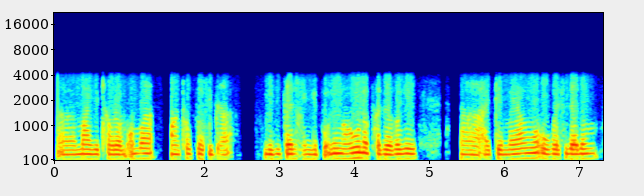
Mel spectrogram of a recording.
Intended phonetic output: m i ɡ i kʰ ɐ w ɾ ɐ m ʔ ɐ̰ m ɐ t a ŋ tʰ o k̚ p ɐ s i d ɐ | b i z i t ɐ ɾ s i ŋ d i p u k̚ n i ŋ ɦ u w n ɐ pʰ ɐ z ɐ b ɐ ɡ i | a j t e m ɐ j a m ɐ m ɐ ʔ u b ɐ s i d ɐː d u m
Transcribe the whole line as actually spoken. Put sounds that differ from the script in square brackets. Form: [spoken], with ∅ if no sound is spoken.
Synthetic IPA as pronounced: m [a] ɡ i [tʰ] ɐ w ɾ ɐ m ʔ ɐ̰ m ɐ [p] a ŋ tʰ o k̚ p ɐ s i d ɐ | b i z i t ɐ ɾ s i ŋ [ɡ] i p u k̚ n i ŋ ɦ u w n ɐ pʰ ɐ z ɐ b ɐ ɡ i | a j t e m ɐ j a m ɐ m ɐ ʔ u b ɐ s i d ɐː d u m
